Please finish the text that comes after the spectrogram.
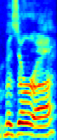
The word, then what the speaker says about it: Missouri: Klippenstein grew up on a beef cattle farm in Missouri, or Missouri, as I'm told it's pronounced by the locals.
